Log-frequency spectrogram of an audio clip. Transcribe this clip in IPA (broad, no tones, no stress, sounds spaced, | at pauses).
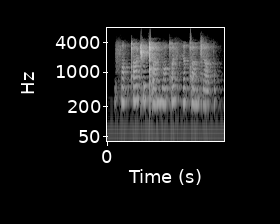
s ʌ tˤ qʼ ʌ ǁ u ǃʼ ʌ ŋ dˤ o qʼ u s h i qʼ o ŋ ǀ i tˤ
